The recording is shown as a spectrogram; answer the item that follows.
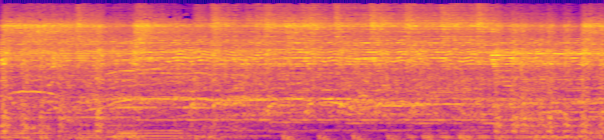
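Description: Live church band kicking in with an up-tempo gospel groove right at the start, heavy on bass and drums, with voices from the choir and congregation shouting over it.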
